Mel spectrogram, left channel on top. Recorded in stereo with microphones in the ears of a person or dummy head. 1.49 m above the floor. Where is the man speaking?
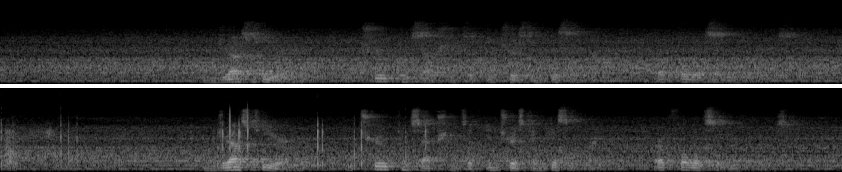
80° right, 0.9 m.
